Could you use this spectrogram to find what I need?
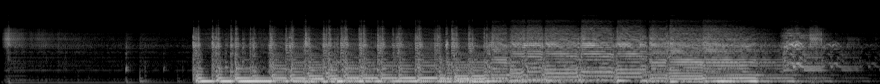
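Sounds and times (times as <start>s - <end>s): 
lead melody: 2.0s - 8.3s.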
